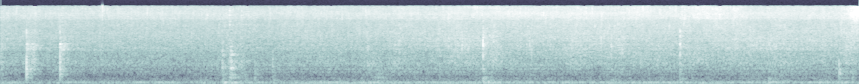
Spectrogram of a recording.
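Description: Chicken meat frying with vegetables in a pan for stir-fried noodles, a steady close sizzle with a few sharp clicks and pops scattered throughout.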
